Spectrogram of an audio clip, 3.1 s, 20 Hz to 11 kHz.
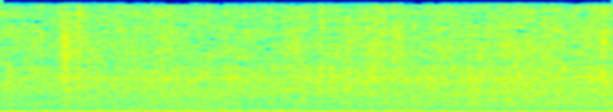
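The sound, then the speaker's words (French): The propeller engine of a Cessna 206 airplane, about twenty years old, starts and drones steadily, a loud, low, throbbing hum that holds even throughout with no voices over it. “Ah bah, il marche impeccable, hein? Quart de tour. Le quart d'hélice, il est parti.”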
